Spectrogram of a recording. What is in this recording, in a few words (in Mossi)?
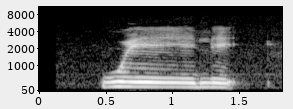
"weele", moore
